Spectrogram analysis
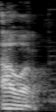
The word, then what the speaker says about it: hour: An ant, an enemy, an ice cream, an orange, an umbrella, an hour. Notice the word hour. As H is silent here, hour starts with a vowel sound.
